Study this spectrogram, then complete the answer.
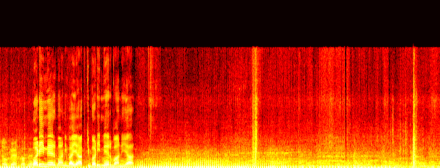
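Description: A motorcycle engine putters steadily as it rides along.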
